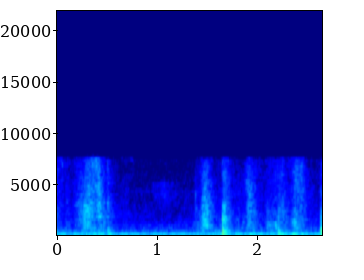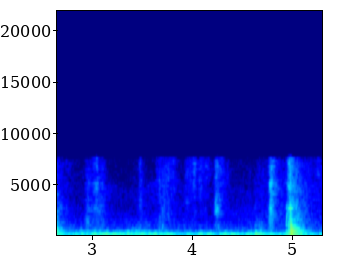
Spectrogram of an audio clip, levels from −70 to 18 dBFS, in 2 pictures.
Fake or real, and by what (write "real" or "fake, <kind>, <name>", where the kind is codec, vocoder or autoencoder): real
